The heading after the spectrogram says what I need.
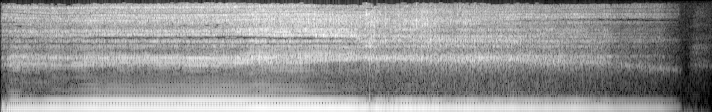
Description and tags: Word Hey recorded in singing inspired by Joan La Barbara
I would just like to get note how it works for you and hear it of course.But it is up to you.
vocal, tone, hey, sample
